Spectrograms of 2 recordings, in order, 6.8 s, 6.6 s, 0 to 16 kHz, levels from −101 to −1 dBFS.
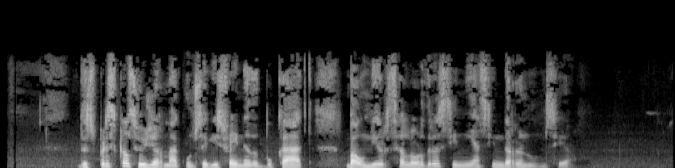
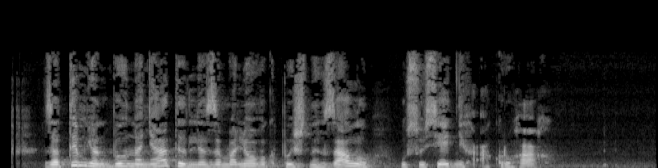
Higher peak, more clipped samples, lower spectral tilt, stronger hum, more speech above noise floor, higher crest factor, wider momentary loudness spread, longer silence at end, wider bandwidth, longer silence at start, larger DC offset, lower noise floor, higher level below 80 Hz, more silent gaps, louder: first, 0 dBFS vs -8 dBFS; neither; about the same, -4.5 dB/octave vs -4.5 dB/octave; neither; first, 44 dB vs 37 dB; about the same, 22 dB vs 20 dB; about the same, 15 LU vs 13 LU; about the same, 1.05 s vs 1.1 s; about the same, 11.5 kHz vs 11.5 kHz; first, 0.8 s vs 0.45 s; neither; about the same, -65 dBFS vs -64 dBFS; first, -70 dBFS vs -80 dBFS; neither; first, -21 LUFS vs -27 LUFS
